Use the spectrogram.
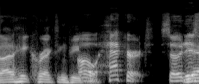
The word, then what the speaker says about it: Heckert: uh what's the deal with mormons with eckert there's an h there but i hate correcting people oh heckert so it is pronounced it's an aspirated age got it yeah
